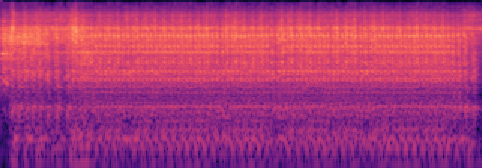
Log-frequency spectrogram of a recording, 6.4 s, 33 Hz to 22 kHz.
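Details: Dodge Charger 440 big block at raised rpm, first run after fuel system hookup, oil pressure 40–60 psi. Loud rough run with a dense metallic clatter riding the revs. The crankshaft is hitting an oil pickup tube pushed up by a crushed pan.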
